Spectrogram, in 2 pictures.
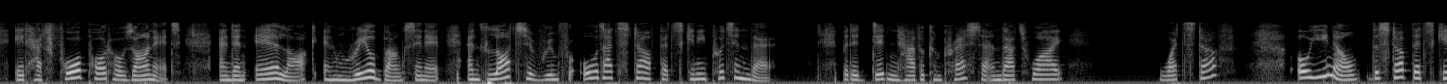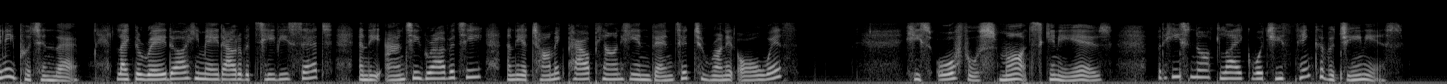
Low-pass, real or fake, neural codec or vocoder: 7.2 kHz; real; none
